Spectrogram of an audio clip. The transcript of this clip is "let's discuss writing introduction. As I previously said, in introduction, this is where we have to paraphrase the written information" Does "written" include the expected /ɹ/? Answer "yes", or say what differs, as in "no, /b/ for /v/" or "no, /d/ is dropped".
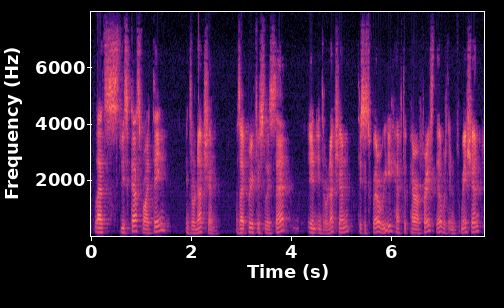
no, /w/ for /ɹ/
